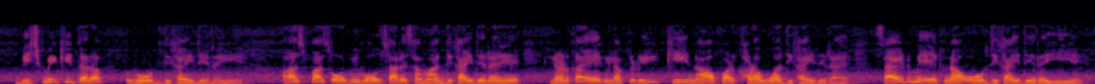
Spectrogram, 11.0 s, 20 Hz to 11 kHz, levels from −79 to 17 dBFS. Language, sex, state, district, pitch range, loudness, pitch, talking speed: Hindi, female, Bihar, Araria, 255-295 Hz, -16 LUFS, 275 Hz, 220 wpm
